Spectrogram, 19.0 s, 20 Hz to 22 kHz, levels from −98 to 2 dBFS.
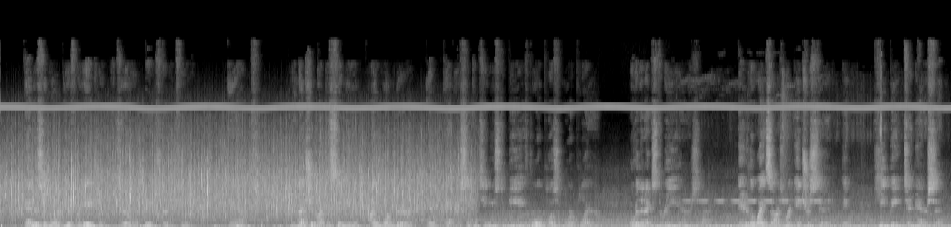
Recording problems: off-mic speech; far
room echo; slight; dies away in 0.5 s
rain or running water; very loud; throughout; 2 dB above the speech
high-pitched whine; loud; throughout; 11.5 kHz, 10 dB below the speech
traffic noise; loud; throughout; 9 dB below the speech

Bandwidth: 18 kHz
